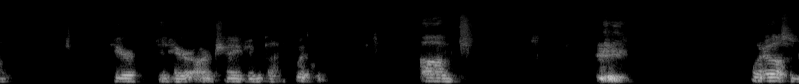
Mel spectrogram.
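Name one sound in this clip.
An elderly man lectures calmly and clearly, close by, in short bursts of speech.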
